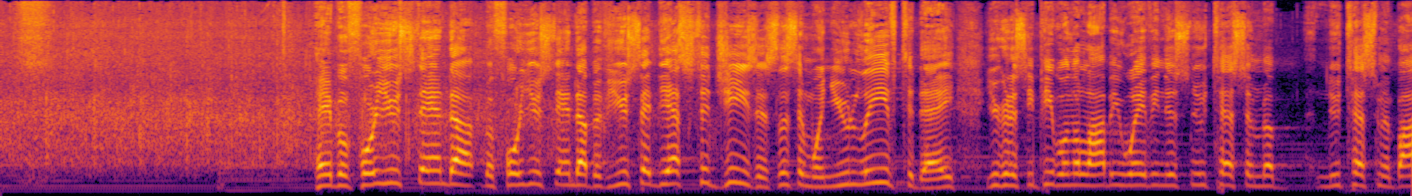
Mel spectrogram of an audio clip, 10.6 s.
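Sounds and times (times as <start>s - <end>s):
audience applause: 0.0s - 5.0s
speech: 2.4s - 10.5s.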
